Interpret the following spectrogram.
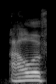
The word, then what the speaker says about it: aleph: that up online but currently aleph as well as the other silent letter is like the h in the word honest it's almost like it's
